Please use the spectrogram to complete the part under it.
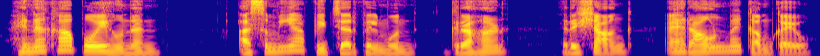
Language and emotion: Sindhi, neutral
